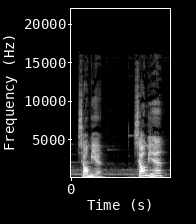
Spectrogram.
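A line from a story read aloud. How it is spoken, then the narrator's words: Repeated calling. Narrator (Chinese): 我叫了好几声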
